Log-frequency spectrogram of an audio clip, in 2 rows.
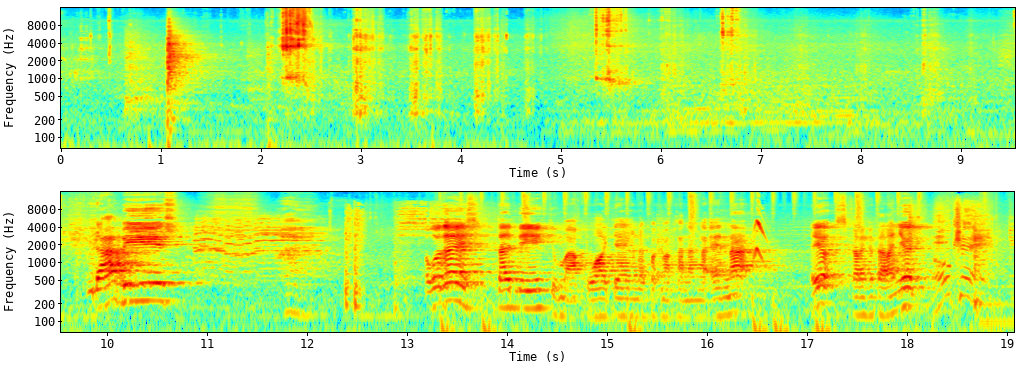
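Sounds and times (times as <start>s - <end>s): crunchy snack being chewed: 2.2s - 9.3s.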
